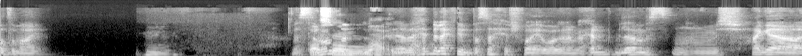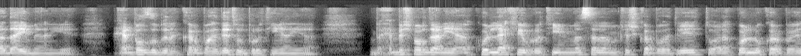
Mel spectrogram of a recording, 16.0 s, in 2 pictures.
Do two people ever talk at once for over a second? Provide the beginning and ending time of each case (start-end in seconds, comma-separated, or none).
3.0-4.2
